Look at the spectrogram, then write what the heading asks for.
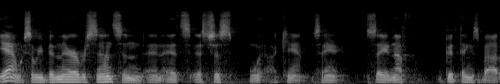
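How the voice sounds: A man speaks at a moderate pace. His pitch is fairly low and moves very little.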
